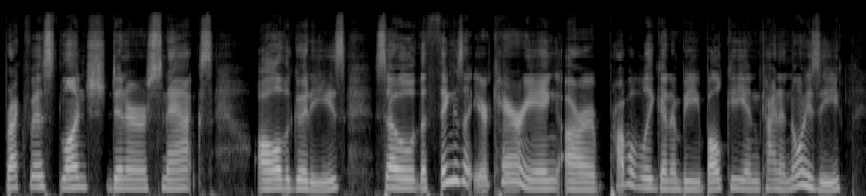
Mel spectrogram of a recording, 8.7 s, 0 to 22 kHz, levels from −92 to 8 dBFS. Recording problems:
none

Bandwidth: 15.5 kHz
